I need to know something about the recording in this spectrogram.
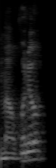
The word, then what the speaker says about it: Maurois: Proust, está traducido de Mauro, ¿sí? Maurois se escribe, Mauro, y que en busca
